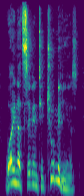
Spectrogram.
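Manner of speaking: ordinary delivery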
